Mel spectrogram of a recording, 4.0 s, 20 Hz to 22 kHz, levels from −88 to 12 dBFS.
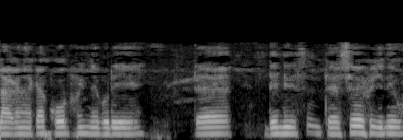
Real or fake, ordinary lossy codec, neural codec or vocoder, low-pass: fake; MP3, 32 kbps; codec, 16 kHz, 4 kbps, FreqCodec, larger model; 7.2 kHz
